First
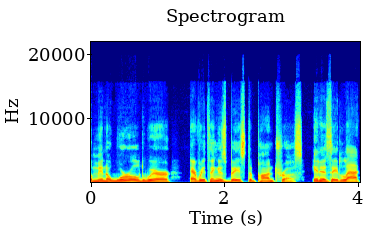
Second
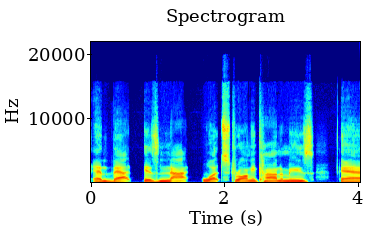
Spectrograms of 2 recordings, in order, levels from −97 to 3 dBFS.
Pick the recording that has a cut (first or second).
first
